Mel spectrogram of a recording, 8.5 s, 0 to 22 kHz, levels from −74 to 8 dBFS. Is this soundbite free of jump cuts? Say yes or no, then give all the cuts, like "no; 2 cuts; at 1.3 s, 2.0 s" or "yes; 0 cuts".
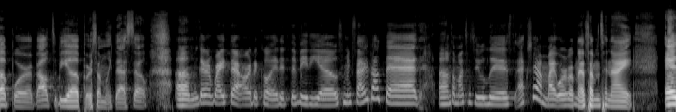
no; 1 cut; at 5.6 s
